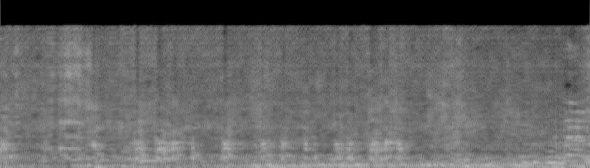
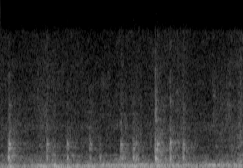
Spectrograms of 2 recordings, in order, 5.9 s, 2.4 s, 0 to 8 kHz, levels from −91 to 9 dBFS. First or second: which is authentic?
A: second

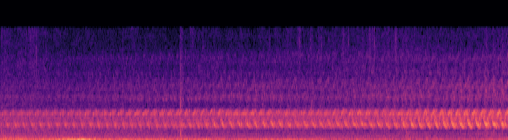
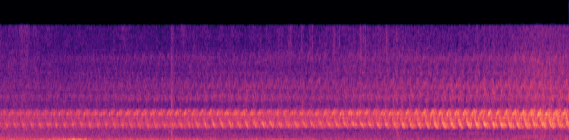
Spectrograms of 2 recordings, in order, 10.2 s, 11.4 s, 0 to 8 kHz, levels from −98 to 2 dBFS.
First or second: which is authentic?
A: first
